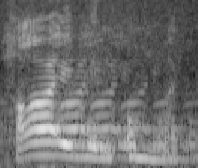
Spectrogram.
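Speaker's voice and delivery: low grieving lament; mournful lament. Acted. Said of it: "میرے آقا فرماتے ہیں".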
